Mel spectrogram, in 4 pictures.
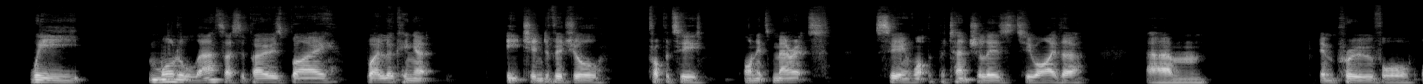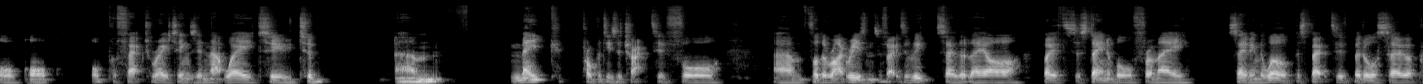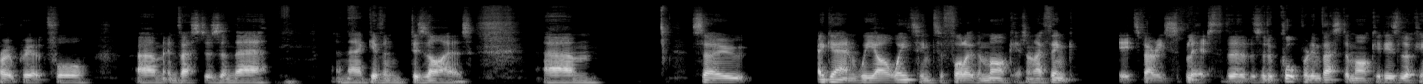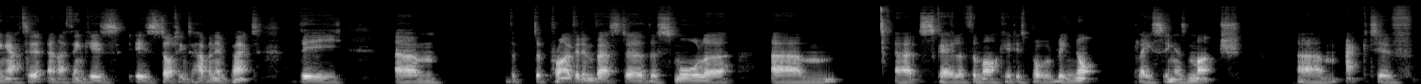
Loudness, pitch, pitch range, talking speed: -19 LUFS, 90 Hz, 85-105 Hz, 135 wpm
